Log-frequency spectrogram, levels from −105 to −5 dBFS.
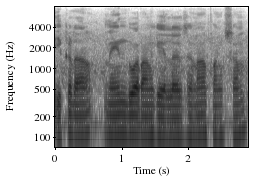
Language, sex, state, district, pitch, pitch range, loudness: Telugu, male, Andhra Pradesh, Visakhapatnam, 105 Hz, 100-105 Hz, -24 LUFS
